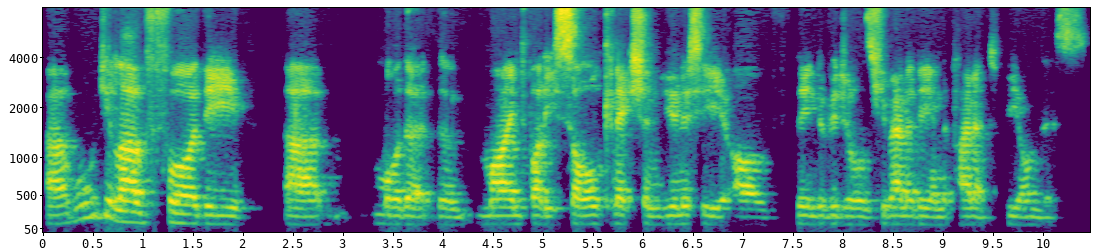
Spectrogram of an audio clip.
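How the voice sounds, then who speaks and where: A man's voice: on the low side, level tone, measured pace, darkish tone. A man hosting an interview, affirming his guest and asking lofty questions with hesitant fillers. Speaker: interview host. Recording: roomy echo.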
